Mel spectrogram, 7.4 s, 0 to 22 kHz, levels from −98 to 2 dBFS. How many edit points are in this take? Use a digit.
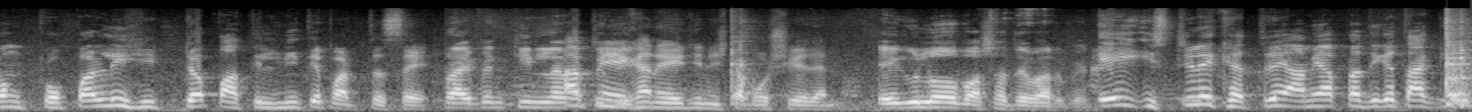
2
